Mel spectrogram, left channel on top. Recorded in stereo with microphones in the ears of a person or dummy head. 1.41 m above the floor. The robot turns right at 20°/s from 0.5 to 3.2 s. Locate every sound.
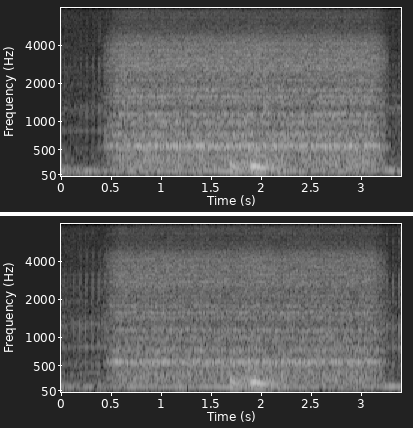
1.7 s breathing: 5° right (ahead or behind), 1.2 m; by 2.2 s 5° left (ahead or behind), 1.2 m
